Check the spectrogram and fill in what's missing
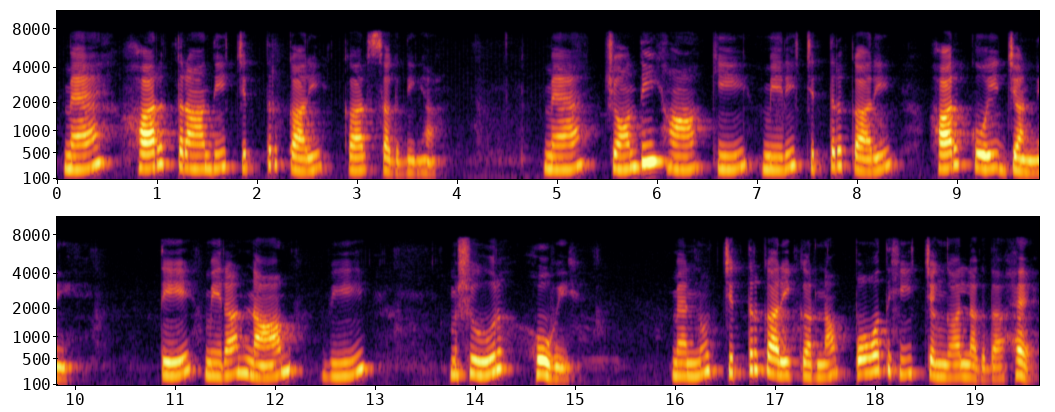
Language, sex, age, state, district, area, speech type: Punjabi, female, 18-30, Punjab, Tarn Taran, rural, spontaneous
